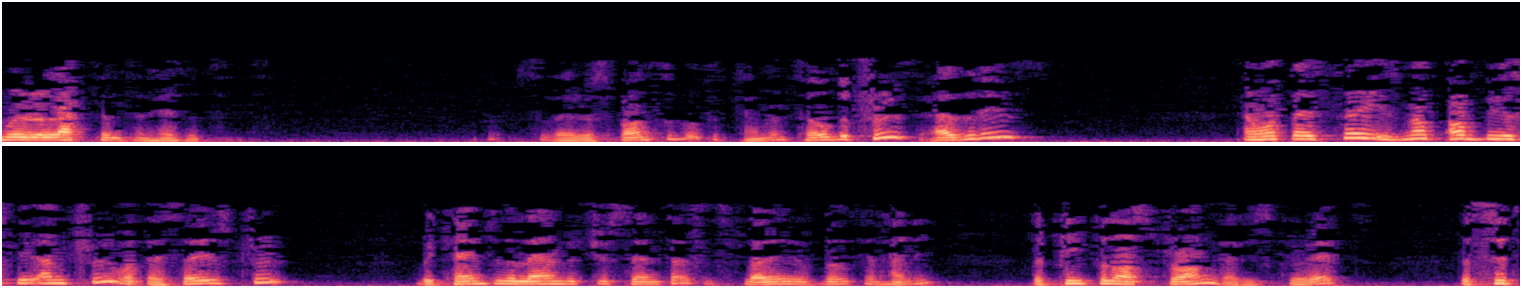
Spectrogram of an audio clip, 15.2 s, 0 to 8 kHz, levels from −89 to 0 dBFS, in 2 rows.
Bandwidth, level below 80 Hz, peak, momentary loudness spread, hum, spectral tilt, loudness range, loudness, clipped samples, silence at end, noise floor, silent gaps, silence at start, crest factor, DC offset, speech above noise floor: 4.9 kHz; -46 dBFS; -2 dBFS; 11 LU; none; -14 dB/octave; 5 LU; -19 LUFS; under 0.1%; 0 s; -50 dBFS; none; 0 s; 16 dB; under 0.1%; 33 dB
